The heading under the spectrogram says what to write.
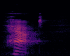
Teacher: pronounce this sound the phoneme is like the word um hat it's a glottal sound because it's pronounced in the back of our throats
